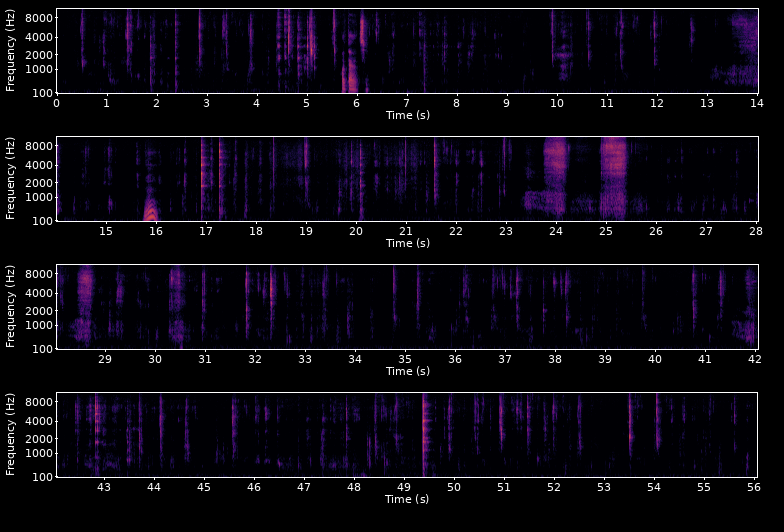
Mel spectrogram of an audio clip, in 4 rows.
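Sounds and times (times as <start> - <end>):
chewing with wet mouth clicks: 0.3 - 12.8, 14.3 - 23.2, 25.8 - 56.0.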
